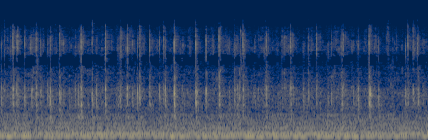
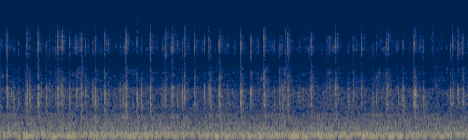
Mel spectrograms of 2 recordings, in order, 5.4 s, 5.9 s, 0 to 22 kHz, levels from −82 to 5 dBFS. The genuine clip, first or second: first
